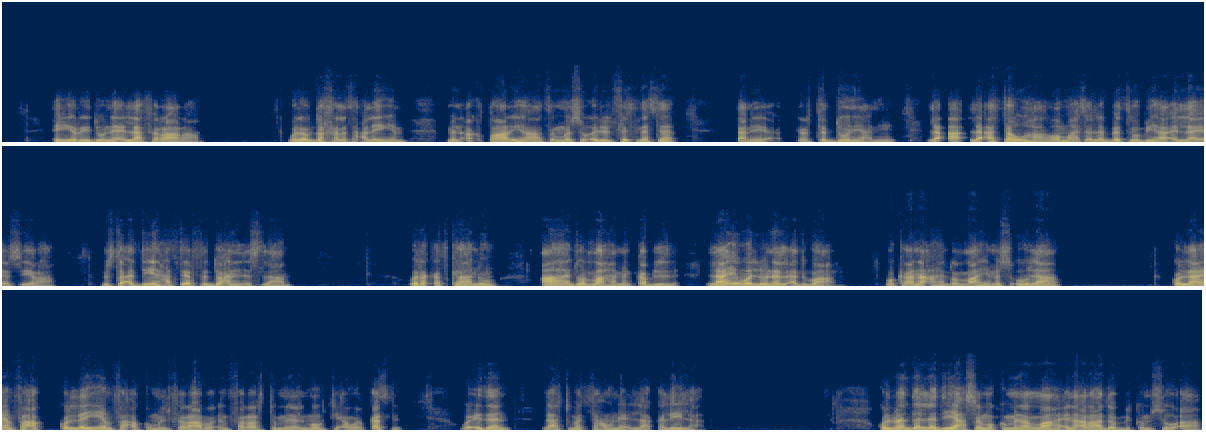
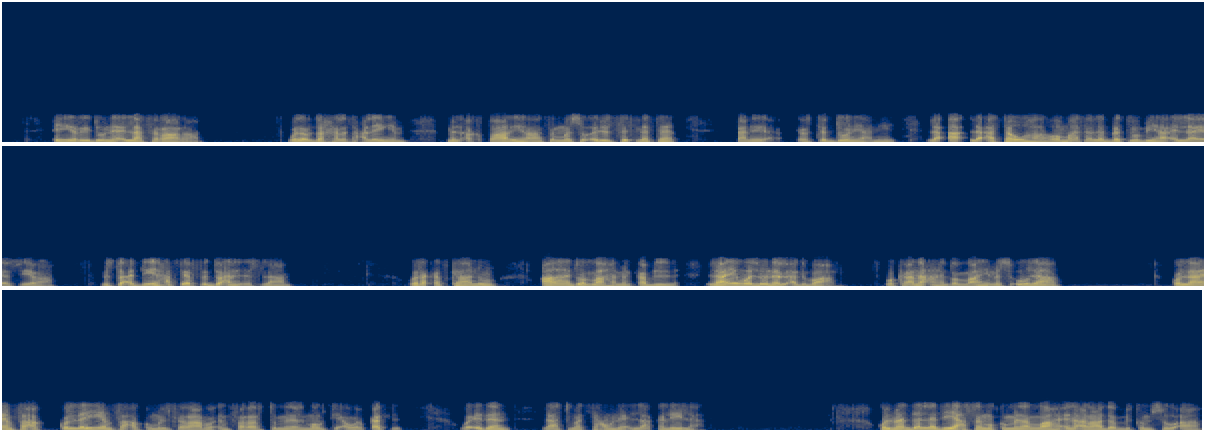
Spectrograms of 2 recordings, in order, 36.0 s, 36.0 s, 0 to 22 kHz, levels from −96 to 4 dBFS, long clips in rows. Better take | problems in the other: first | garbled, watery; badly; nothing above 4 kHz; slightly in the first

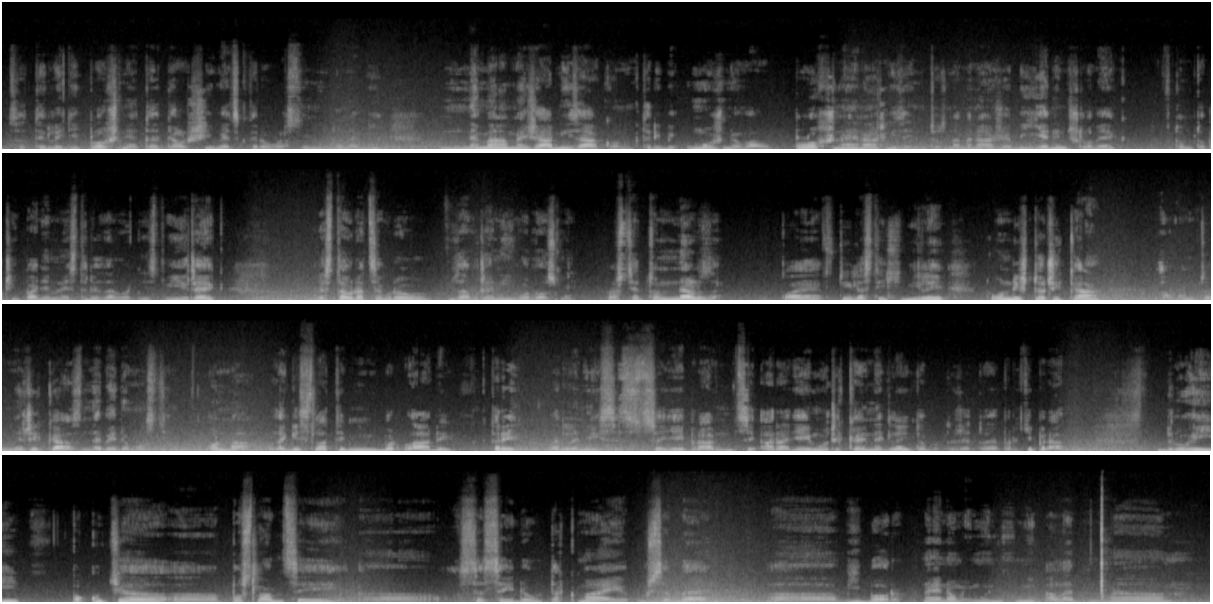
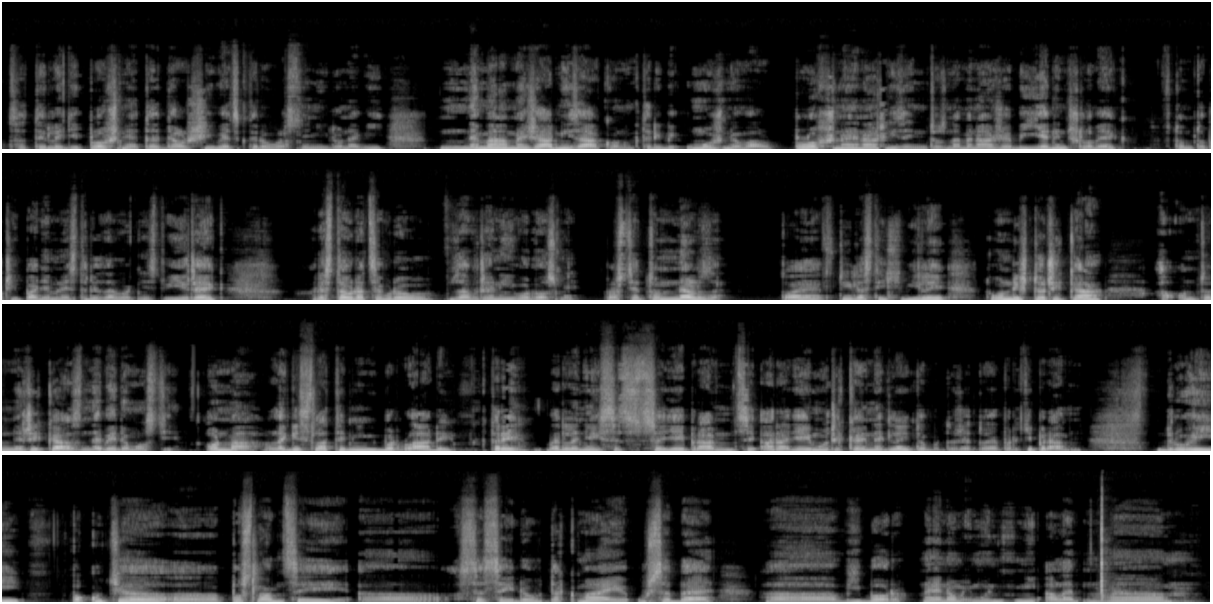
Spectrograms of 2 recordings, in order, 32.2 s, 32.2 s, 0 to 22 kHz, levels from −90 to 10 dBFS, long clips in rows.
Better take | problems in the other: second | wind noise on the microphone; occasional gusts; 10 dB below the speech

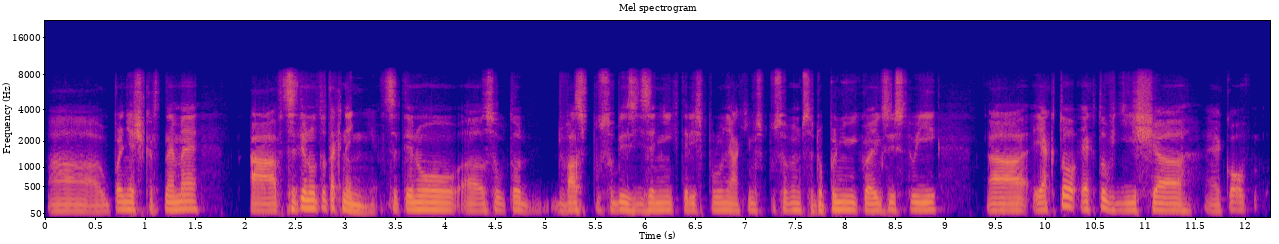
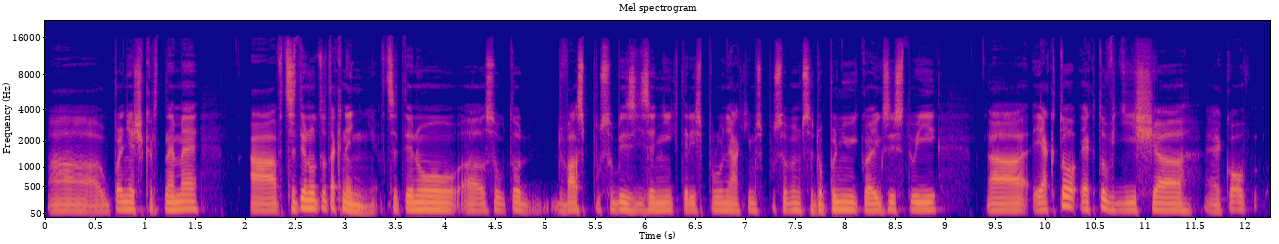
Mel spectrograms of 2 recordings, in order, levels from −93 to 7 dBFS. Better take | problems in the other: second | garbled, watery; slightly; nothing above 8 kHz

